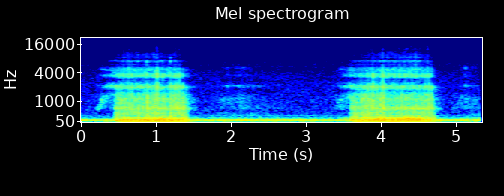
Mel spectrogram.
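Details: Father (adult man) snoring: two deep, rumbling snores about three seconds apart on in-breaths, with quiet breathing between.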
